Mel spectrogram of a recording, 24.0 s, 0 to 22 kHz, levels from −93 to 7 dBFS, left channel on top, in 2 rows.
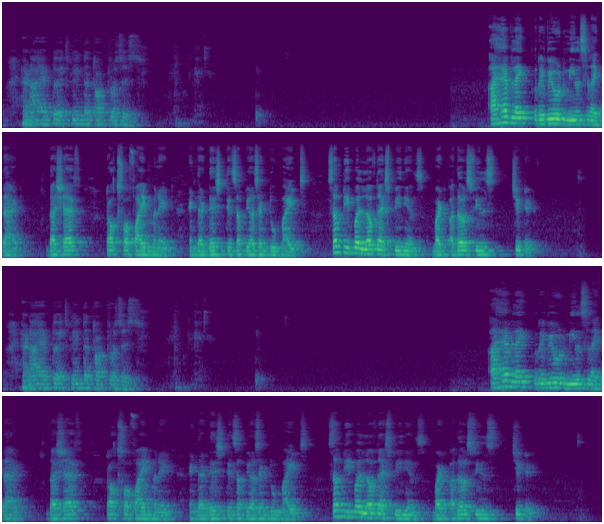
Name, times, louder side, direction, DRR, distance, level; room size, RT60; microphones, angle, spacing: voice 1, 0.1-2.8 3.4-3.5 3.8-3.9, equal, 85° right, -3 dB, 1.5 m, -40 dB
voice 2, 9.7-12.3 12.9-13.5 14.1-15.3 15.7-18.1 18.5-21.8 22.2-22.6, left 4 dB, 55° left, 9 dB, 0.3 m, -28 dB
4.3 x 2.2 x 3.5 m, 0.65 s
head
